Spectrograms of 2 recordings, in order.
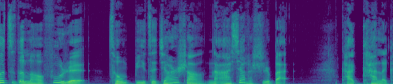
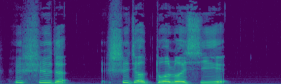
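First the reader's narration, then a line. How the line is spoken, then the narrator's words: Child crying. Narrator (Chinese): 小女孩哭着回答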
